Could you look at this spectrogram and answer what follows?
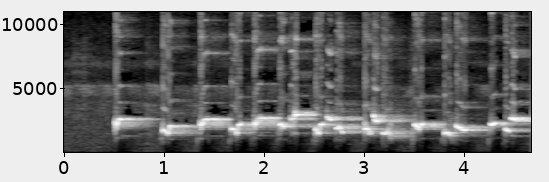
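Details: Lure song of a sooty-headed bulbul, meant to set other bulbuls singing. After a short silence, clear whistled phrases step up and down in pitch, each dropping at its end, delivered about twice a second.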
